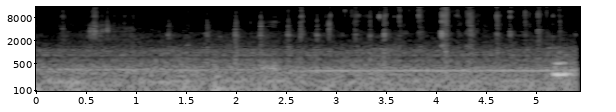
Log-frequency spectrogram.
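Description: A person chewing food close to the microphone: many small wet mouth clicks and smacks over a steady low hum. Just before the end, a short, loud low tone stands out.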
